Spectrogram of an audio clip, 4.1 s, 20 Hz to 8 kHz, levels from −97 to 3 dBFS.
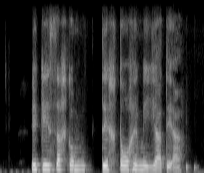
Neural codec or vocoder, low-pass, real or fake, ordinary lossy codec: codec, 16 kHz, 2 kbps, X-Codec, WavLM features, trained on Multilingual LibriSpeech; 7.2 kHz; fake; Opus, 32 kbps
